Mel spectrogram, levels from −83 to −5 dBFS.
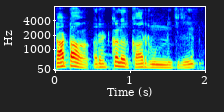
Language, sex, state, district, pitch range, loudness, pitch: Tamil, male, Tamil Nadu, Nilgiris, 140-170 Hz, -19 LUFS, 150 Hz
